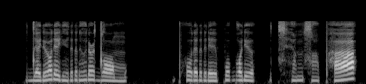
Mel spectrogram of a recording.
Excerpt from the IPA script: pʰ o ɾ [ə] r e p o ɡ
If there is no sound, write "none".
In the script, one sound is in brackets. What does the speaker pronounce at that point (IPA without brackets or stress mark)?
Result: ə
